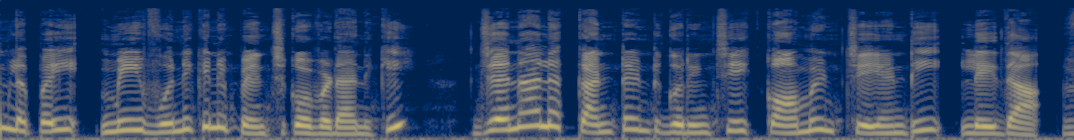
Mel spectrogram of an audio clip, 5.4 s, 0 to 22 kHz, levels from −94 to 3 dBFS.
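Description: No technical faults occur anywhere in the speech, so there is nothing to describe in time order.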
